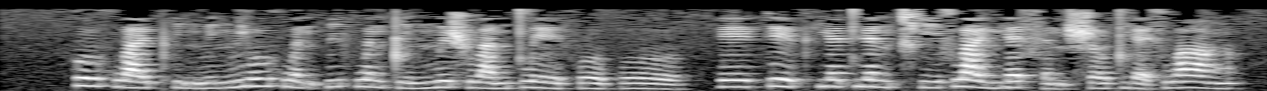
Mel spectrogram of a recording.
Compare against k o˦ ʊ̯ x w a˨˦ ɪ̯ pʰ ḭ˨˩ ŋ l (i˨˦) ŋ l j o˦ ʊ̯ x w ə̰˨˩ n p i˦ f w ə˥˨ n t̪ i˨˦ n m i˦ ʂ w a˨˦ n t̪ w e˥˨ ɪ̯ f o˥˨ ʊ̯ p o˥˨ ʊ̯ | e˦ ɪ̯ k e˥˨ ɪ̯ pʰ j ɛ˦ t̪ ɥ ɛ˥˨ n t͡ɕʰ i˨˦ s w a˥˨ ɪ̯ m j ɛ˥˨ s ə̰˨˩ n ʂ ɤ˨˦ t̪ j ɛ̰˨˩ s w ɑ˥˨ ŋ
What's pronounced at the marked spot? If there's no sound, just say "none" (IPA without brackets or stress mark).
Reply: i˨˦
